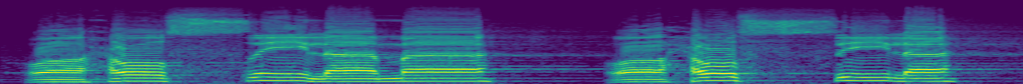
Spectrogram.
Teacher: Cara sebutannya kita perlu sebut dengan tebal, tidak boleh kita sebut dengan bunyi si. Wa hussi itu telah menjadi huruf sin. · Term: sad bawah si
